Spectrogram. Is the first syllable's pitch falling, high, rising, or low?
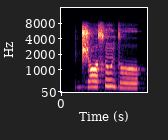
low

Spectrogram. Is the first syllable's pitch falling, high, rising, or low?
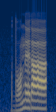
rising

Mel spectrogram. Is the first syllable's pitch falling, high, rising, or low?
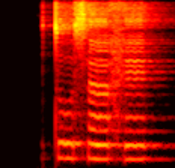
high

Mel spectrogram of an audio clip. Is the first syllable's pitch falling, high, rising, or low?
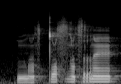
low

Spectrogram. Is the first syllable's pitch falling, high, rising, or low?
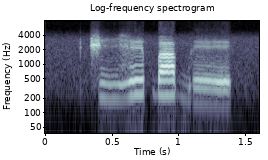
low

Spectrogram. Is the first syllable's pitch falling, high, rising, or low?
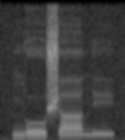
high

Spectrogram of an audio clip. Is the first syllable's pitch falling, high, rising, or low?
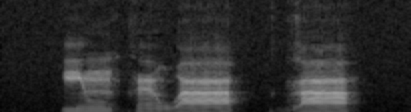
high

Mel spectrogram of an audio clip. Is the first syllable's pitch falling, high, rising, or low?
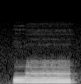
low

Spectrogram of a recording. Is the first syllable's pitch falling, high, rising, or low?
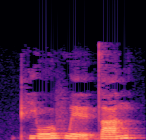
rising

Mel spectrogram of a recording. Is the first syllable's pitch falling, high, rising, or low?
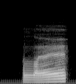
rising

